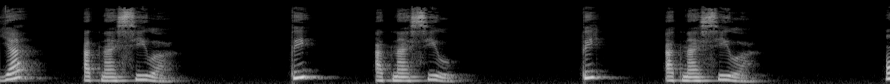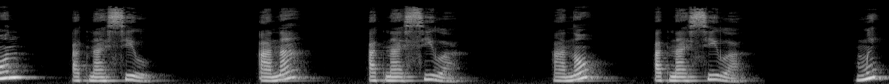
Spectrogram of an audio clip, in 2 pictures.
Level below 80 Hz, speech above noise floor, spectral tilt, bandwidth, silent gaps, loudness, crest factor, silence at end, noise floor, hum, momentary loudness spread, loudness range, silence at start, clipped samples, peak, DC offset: -64 dBFS; over 71 dB; -5 dB/octave; 16.5 kHz; none; -20 LUFS; 20 dB; 0 s; under -90 dBFS; none; 15 LU; 3 LU; 0 s; under 0.1%; -2 dBFS; under 0.1%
